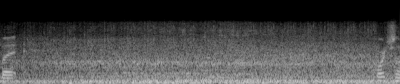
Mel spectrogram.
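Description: Oliver 880 tractor engine idling steadily.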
